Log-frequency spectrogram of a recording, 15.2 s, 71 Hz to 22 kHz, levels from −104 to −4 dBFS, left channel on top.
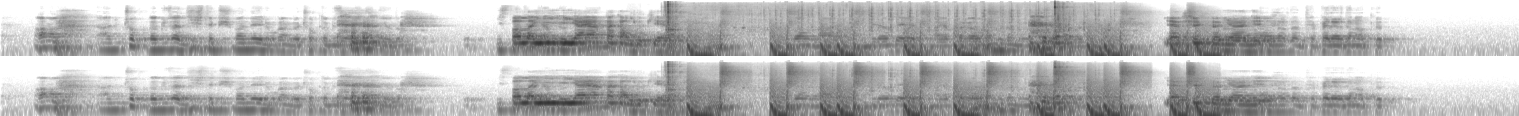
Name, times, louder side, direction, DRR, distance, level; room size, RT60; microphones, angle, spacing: voice 1, 0.3-4.1 5.0-6.2 7.9-11.1 12.0-12.2 12.5-13.8, left 2 dB, 85° left, 9 dB, 1.0 m, -53 dB
voice 2, 3.4-3.8 5.1-7.1 10.3-10.7 11.6-12.7, equal, 70° left, 5 dB, 1.9 m, -40 dB
sound 1, 6.3-11.4, left 6 dB, 25° left, 0.9 m, -47 dB
sound 2, 6.9-10.1 10.4-12.2, right 4 dB, 70° right, 0.6 m, -40 dB
20.5 x 7.7 x 8.7 m, 1.1 s
head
